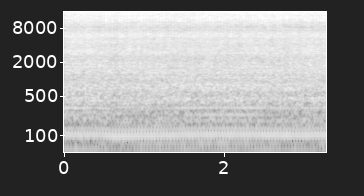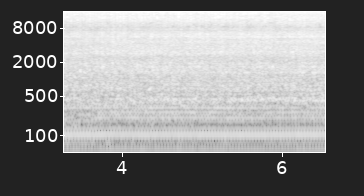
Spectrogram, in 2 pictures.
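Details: Yard Machine 826 snowblower, 8 hp 26 in, after new dual belt, first start once idle screw adjusted: steady even single-cylinder chug, revs up, no misses or surging; it runs clean.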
